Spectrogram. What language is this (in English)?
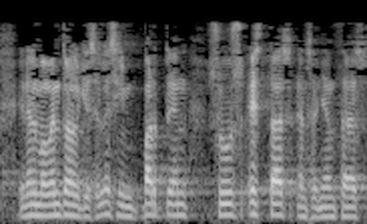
Spanish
